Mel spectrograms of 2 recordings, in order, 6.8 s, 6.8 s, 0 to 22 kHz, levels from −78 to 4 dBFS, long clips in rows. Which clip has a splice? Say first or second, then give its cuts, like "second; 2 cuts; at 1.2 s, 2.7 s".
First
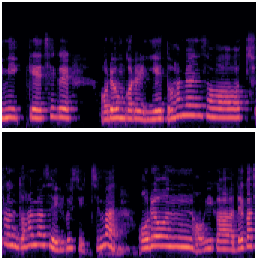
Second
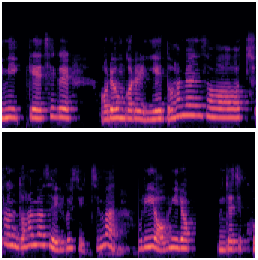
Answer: second; 1 cut; at 5.1 s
